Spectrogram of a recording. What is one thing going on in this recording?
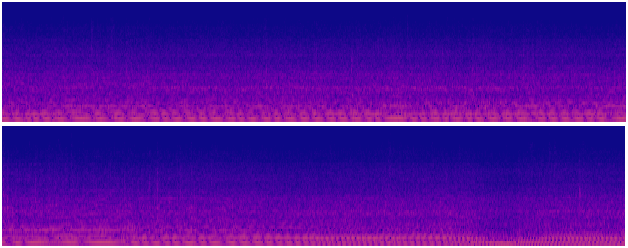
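An engine hums steadily while climbing, then shifts in pitch near the end.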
